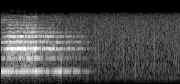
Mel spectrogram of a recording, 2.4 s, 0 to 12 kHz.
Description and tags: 100 Lofi Defy Tonal Melody 01
Lofi Defy tonal melody 1
remix, Destruction, 100BPM, Defy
